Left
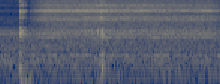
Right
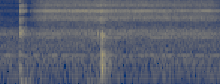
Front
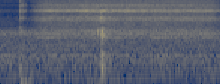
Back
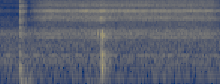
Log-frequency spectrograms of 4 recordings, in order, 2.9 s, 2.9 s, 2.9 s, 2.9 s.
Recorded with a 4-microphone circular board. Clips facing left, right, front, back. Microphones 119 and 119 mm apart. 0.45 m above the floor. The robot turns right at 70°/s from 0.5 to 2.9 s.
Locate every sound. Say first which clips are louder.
0.3 s chopping: even, back 5 dB; 175° left; by 1.5 s 115° right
